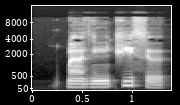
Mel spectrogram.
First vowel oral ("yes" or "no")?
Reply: no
